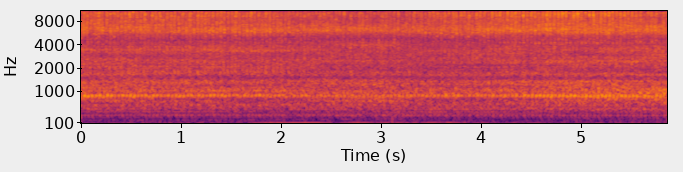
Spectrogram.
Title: Стук гидрокомпенсаторов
